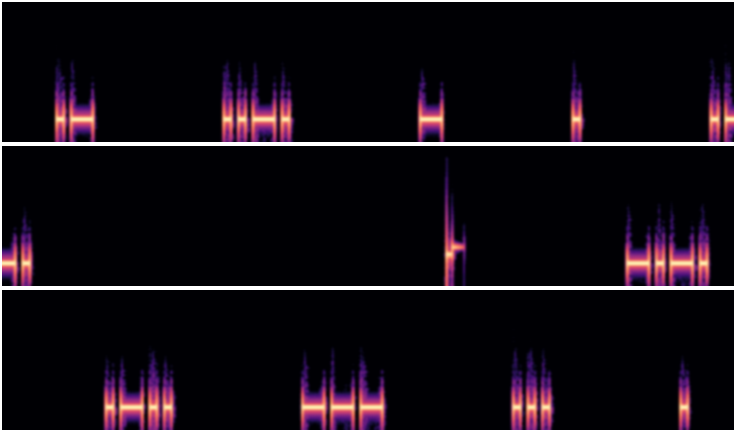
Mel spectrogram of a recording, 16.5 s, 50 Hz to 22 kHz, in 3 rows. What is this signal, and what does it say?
Morse code, heard as a keyed tone, about 22 wpm, spaced as for 8 wpm, 700 Hz. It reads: AFTER CLOSE
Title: 6x Character Spacing - Top 500 Words - 22wpm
